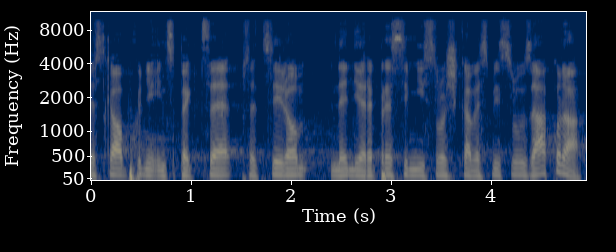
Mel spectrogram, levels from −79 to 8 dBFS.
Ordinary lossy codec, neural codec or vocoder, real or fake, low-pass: MP3, 48 kbps; vocoder, 22.05 kHz, 80 mel bands, Vocos; fake; 9.9 kHz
